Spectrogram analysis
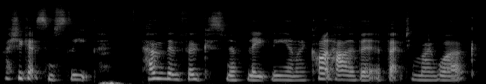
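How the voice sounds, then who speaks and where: A woman's voice: medium pitch, fairly quick, a bit bright, natural voice. An actress playing an overworked, self-blaming woman doctor in a naturalistic audio drama, speaking precisely, formally and earnestly. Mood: tired, clinical. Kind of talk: naturalistic audio drama, dictated case notes and dialogue.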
